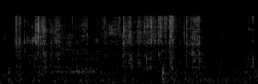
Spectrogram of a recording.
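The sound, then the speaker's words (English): Papery skins being pulled off a garlic bulb by hand make soft, dry crinkling and tearing in a few quick bursts, faint and without talk. “That's how you open up your bulb of garlic. You get rid of these skins that just come off easily.”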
